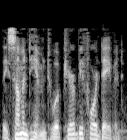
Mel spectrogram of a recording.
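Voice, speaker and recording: A man narrating scripture from a script in a solemn, deliberate storytelling manner. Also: sits low, sing-song, slight background noise. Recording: dull lo-fi audio over music.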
